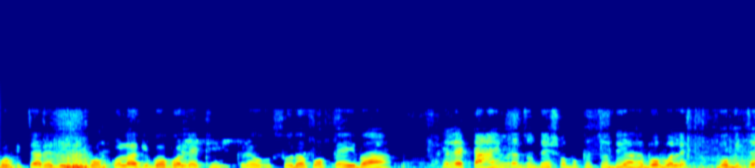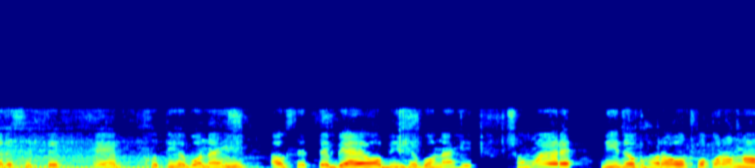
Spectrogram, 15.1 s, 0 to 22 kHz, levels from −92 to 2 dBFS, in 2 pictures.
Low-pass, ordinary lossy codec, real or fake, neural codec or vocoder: none; none; fake; codec, 16 kHz, 8 kbps, FreqCodec, larger model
